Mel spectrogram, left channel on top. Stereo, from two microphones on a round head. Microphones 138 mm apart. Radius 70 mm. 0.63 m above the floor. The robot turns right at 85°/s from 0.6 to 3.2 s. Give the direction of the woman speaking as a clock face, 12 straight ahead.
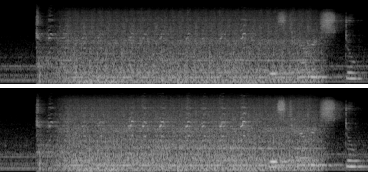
1 o'clock.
